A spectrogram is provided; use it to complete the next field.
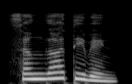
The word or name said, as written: ಶಂಖಧ್ವಾನ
